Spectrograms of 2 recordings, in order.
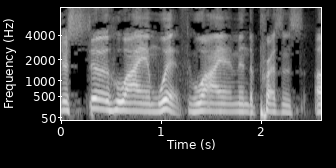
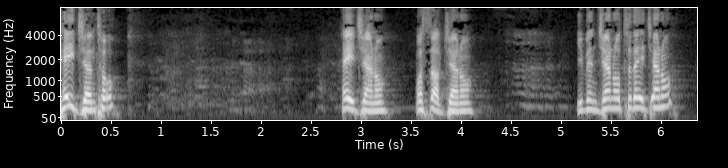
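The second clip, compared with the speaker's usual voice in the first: put-on teasing voice, thick with sarcasm; 2 semitones higher, 4 dB louder than usual. Speaker recalling a group habit of teasing greetings, mock-sarcastic teasing. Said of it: "we were just sarcastically calling each other "gentle"".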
